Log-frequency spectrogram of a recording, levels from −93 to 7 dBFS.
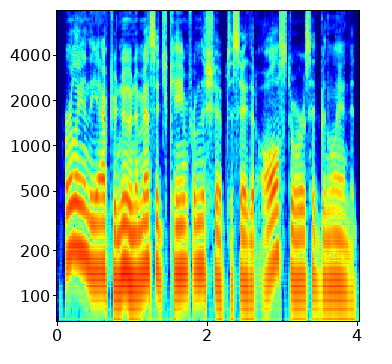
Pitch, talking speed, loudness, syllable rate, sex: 140 Hz, 270 wpm, -15 LUFS, 6.5 syllables/s, male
